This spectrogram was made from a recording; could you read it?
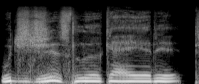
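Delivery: loud, high put-on Southern American accent. Joking about British people picking up American accents, in a put-on Southern accent. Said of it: "Where did that accent come from?".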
